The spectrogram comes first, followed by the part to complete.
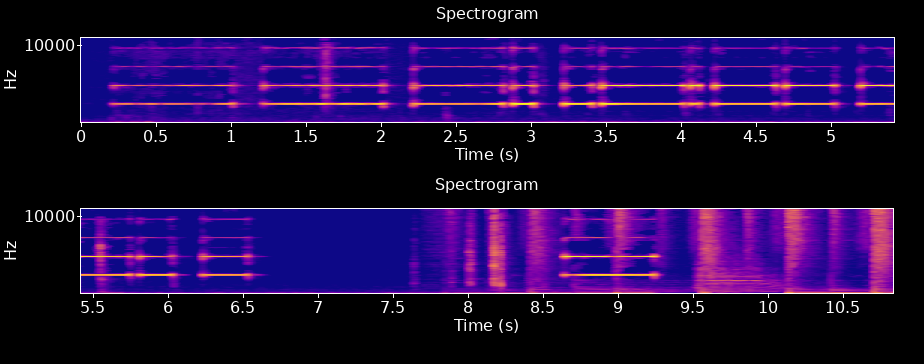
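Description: Building security (intruder) alarm sounding its warning as it is being disarmed: a run of long, high, steady beeps at a little more than one a second that stops about two-thirds of the way in. One more single beep follows near the end as music comes in.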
